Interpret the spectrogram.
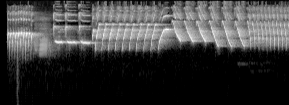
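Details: Canary in breeding condition singing vigorously, used as a lure to prompt other canaries to sing: a clear whistled note, a buzzy burst, then fast repeated downslurred chirps and rising sweeping notes in quick succession.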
